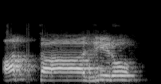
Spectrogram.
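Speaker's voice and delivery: अत्ताजीरो stretched slowly, double त्त clear; slow Arabic reading. Shown as a demonstration. Teacher to students, modelling the sun-letter reading slowly. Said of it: "क्या पढ़ा जाएगा देखिए".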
